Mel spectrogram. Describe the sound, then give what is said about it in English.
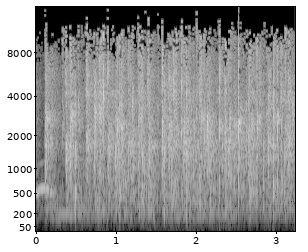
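A crowd applauds a panel at an event about starting a business, dense overlapping claps forming a steady, loud wash of sound for several seconds with no voices standing out. “Won't you guys give the panel a round of applause?”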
